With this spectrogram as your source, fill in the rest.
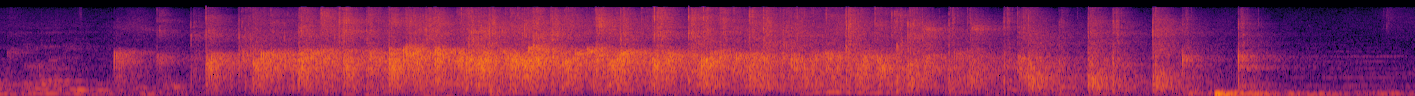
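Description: People in an audience clap and applaud.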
